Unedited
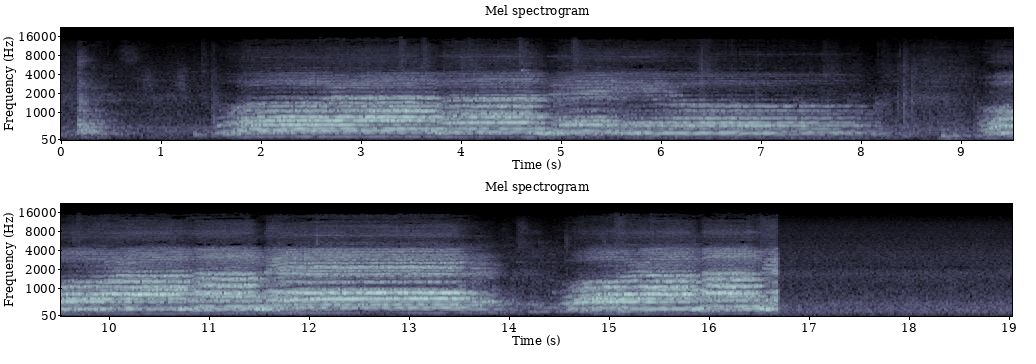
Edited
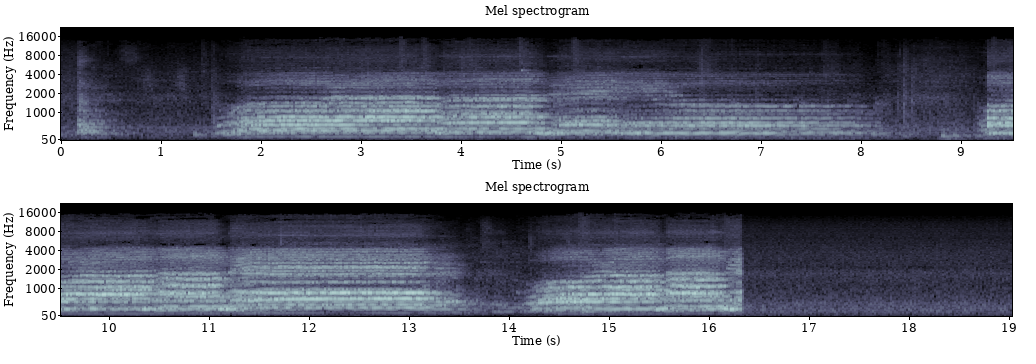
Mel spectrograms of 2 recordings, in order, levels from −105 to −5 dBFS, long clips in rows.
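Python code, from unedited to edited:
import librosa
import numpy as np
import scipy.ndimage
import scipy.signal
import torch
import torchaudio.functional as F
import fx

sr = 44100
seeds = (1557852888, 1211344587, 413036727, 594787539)

y = fx.edit(x, sr, fx.cut(start_s=9.26, length_s=0.36), tone=tone)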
